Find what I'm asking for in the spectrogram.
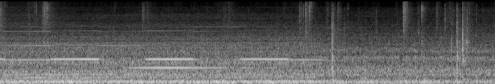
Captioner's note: truck whining; branches cracking; leaves rustling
